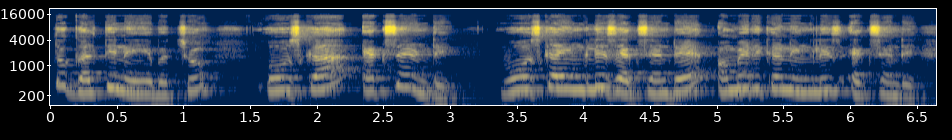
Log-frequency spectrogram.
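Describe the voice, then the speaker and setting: An Indian man with a high voice teaches an explanatory spoken-English lesson at a moderate pace. He speaks straight to his students, blending English phrases into his Hindi.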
